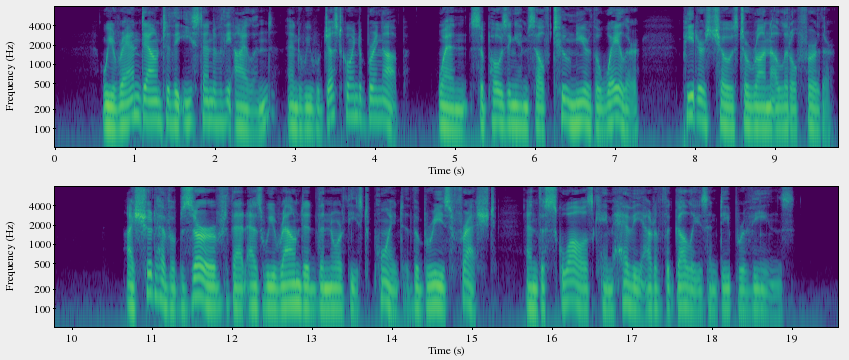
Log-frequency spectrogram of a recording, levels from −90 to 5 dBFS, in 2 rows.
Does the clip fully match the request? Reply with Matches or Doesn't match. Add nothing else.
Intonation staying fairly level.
Doesn't match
